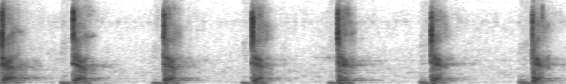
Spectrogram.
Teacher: The D sound is voiced. Make sure the tip of the tongue presses against the ridge and not against the teeth. Dapat hindi siya dito sa ngipin.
